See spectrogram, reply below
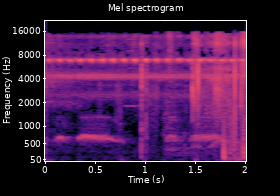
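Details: Spotted doves cooing at night at a dove farm in Binh Duong, Vietnam: two short low hollow coos, then a few fainter ones, cut off by knocking and rattling sounds at the end.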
